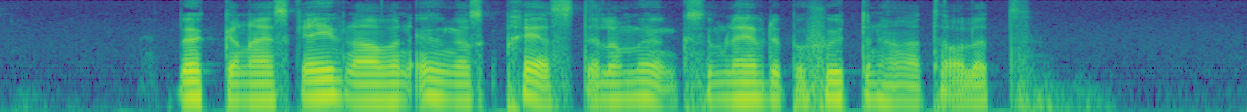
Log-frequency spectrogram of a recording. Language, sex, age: Swedish, male, 21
